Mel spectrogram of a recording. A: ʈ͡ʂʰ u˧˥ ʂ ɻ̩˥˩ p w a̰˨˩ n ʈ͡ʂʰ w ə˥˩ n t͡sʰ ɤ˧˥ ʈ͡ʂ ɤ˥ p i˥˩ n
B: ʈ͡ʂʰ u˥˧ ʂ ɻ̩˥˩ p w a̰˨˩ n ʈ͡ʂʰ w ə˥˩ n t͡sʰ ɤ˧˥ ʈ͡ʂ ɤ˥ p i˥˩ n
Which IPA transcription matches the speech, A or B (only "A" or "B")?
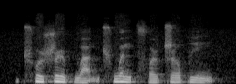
B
